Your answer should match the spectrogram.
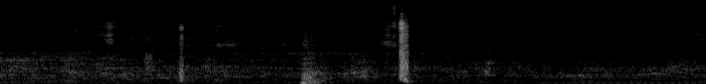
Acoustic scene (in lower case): residential area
